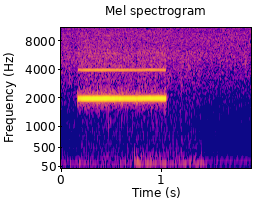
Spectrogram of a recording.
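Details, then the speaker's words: Audiometer test in a dramatised otology episode of a medical TV series: a steady pure beep of about one second over room hum. The charted hearing loss is 50 dB at 500 Hz, 40 dB at 1,000 Hz and 50 dB at 2,000 Hz, followed by bone-conduction testing. "Step by step, the electronic tone probes deep into the cavity of hearing, exploring, charting, measuring."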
